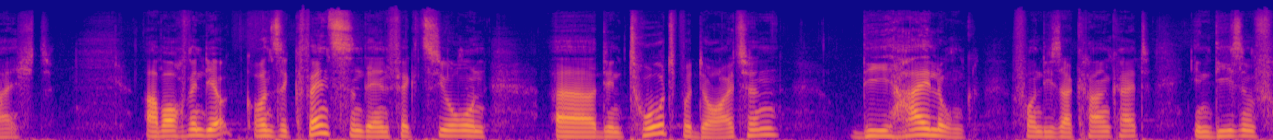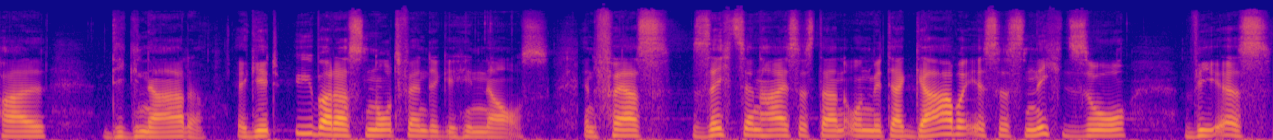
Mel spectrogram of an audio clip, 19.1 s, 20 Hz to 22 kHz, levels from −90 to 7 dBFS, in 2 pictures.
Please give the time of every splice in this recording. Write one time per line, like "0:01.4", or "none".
0:06.3
0:11.2
0:13.9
